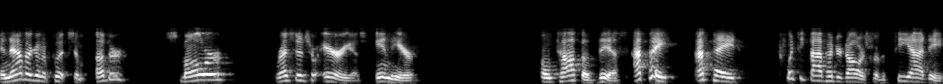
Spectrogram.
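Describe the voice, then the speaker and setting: Very wide pitch swings mark this man's high-pitched voice. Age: 70s. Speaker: resident speaking at public hearing. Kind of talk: public comment at council meeting. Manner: halting.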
